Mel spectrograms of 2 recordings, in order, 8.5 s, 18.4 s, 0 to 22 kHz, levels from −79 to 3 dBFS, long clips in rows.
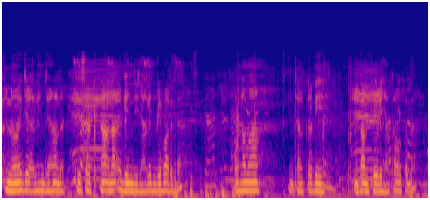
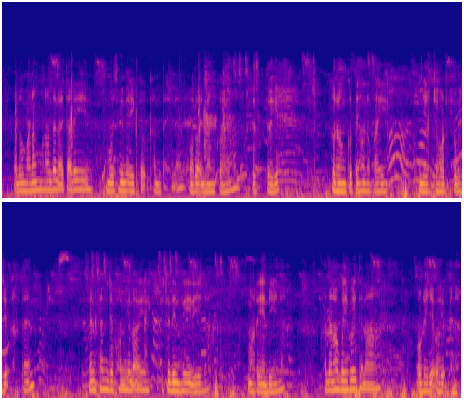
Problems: background sounds at intervals, continuous background conversations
